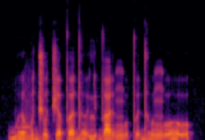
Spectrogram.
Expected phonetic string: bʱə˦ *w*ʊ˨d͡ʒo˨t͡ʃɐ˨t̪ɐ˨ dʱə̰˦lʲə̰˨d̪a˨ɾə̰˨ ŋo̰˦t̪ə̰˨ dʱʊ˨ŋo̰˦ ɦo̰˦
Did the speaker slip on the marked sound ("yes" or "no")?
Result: yes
